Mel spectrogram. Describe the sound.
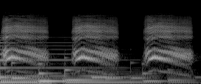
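Crow cawing: three harsh, raspy caws, each about half a second long, follow one another at a steady rhythm and are loud and clear.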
